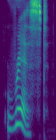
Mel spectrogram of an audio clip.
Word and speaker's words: wrist: Wrist. Say wrist. Wrong. Say wrong. Right. Say right. When W comes before R, don't pronounce the W. Just ignore it.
